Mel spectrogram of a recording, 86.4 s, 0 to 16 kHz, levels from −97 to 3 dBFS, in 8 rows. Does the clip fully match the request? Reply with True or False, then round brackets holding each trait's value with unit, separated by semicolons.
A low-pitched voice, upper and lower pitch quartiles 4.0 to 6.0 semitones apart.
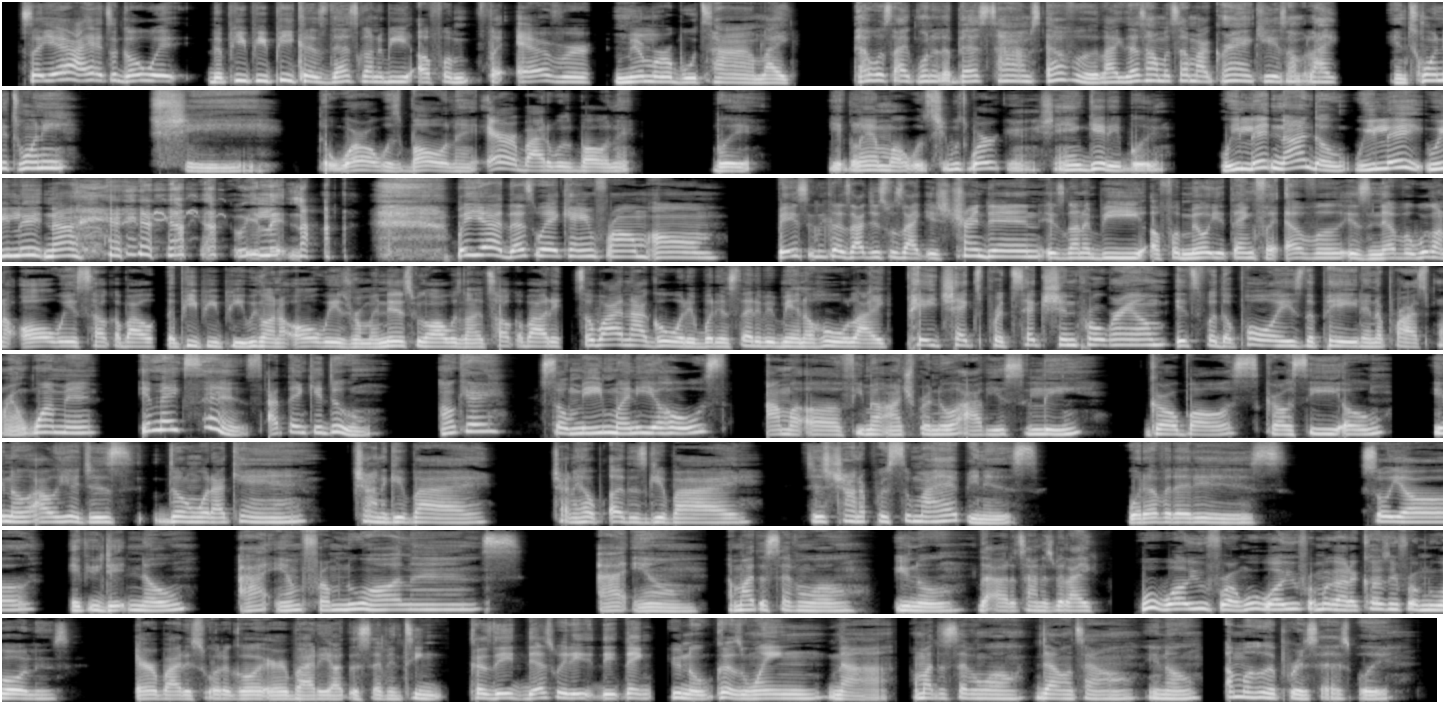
False (200 Hz; 4.8 semitones)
